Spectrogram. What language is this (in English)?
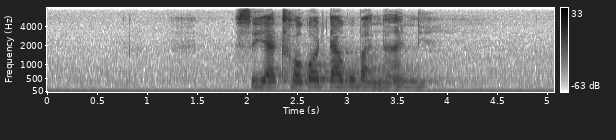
Swati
